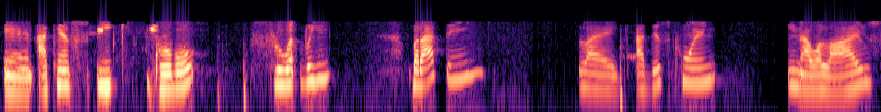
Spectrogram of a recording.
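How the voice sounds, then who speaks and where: A woman from Liberia hosting a casual interview, chatty and opinionated, with lively emphasis. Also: mid-range voice, very slow, pauses often, no echo. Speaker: interview host. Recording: dry, phone-like call audio.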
